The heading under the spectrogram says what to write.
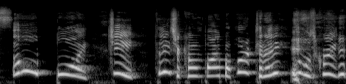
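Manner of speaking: squeaky voice, pitched way up high. Retelling how Kris talked to Mickey Mouse in the park, Mickey Mouse voice. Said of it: "talk to Mickey Mouse like Mickey Mouse".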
